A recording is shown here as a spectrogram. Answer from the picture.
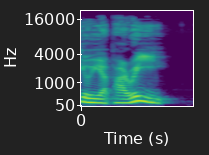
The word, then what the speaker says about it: Yuyapari: This gulf is a wonderful thing, and dangerous, on account of the very great river that flows into it, which is called the Yuyapari, the last syllable long.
